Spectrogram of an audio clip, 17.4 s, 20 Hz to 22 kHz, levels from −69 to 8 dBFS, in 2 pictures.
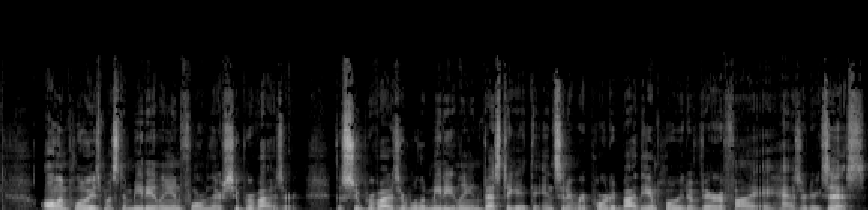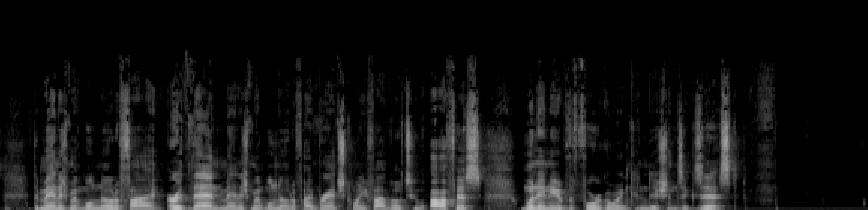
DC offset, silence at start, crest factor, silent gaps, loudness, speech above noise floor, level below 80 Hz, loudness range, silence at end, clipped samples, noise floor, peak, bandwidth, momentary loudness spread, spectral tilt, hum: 0.3%; 0 s; 22 dB; none; -23 LUFS; 41 dB; -54 dBFS; 2 LU; 0.95 s; under 0.1%; -64 dBFS; -2 dBFS; 16.5 kHz; 9 LU; -3 dB/octave; none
